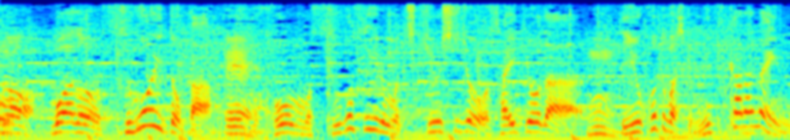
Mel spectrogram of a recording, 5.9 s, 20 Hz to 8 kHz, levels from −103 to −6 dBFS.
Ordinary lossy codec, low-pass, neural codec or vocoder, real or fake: none; 7.2 kHz; none; real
